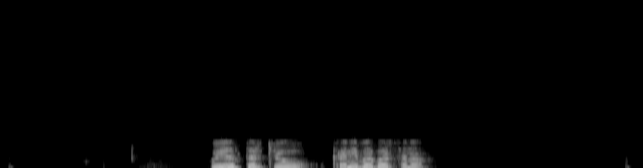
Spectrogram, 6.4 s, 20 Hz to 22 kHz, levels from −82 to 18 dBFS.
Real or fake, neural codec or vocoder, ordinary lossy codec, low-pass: real; none; Opus, 16 kbps; 3.6 kHz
